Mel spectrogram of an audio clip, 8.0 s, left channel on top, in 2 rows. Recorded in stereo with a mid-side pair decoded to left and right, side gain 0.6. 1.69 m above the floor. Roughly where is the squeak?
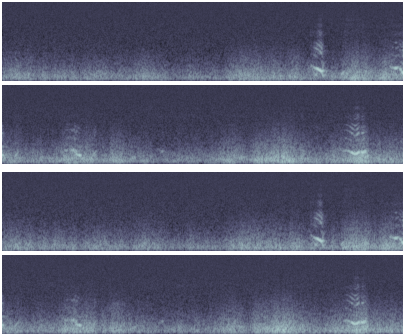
Ahead.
